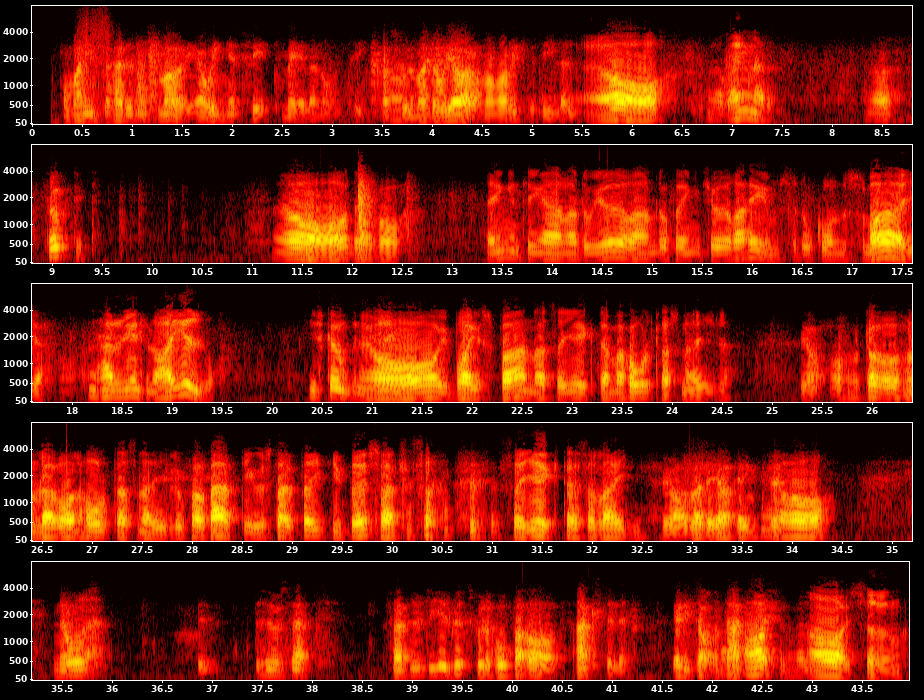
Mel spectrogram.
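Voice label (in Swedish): Visseltofta Skåne, svenska sagor dialekter; Folkminnen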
